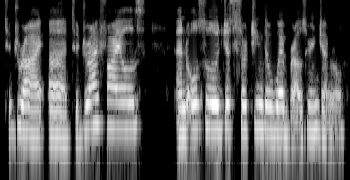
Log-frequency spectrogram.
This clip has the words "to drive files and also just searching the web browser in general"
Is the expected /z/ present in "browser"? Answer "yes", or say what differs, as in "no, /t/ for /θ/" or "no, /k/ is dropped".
yes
